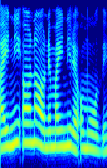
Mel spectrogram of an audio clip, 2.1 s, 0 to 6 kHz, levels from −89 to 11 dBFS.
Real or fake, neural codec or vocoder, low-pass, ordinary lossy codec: real; none; 5.4 kHz; none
